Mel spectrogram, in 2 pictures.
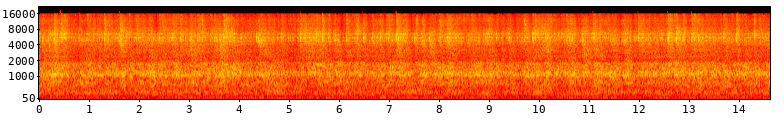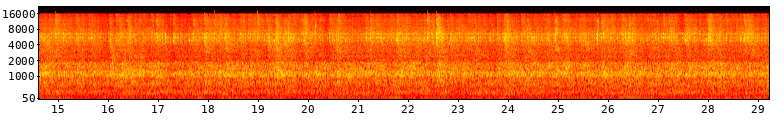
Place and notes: San Jacinto de Buena Fe, Ecuador - Buena Fe and the rain.
It rained all night, by dawn it went calm but not as much as I wanted to. Still I recorded the rain hitting the metalic roof.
